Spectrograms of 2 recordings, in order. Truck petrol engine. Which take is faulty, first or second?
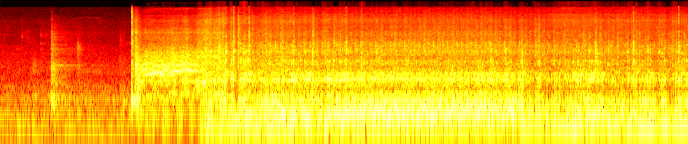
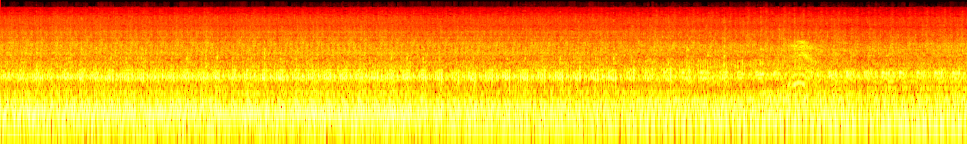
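first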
